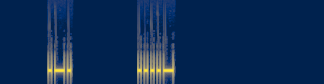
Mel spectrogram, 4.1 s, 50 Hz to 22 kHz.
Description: Morse code, heard as a keyed tone, about 30 wpm, 700 Hz. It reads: R 4
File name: course / 30:10wpm / 099 Lesson 17d - Letter u - Two Characters 30wpm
